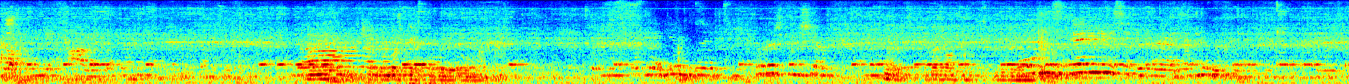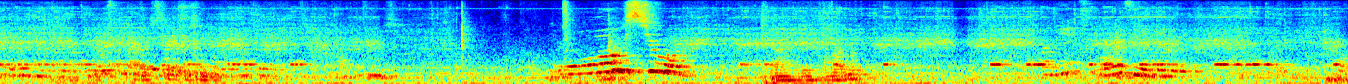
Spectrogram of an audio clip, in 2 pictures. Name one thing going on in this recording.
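Children talk quietly nearby in a room.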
